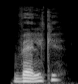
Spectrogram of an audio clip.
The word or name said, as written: valk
